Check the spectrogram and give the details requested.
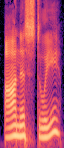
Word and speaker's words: honestly: Honestly, H-O-N-E-S-T-L-Y, honestly. Our, H-O-U-R, the H is silent. Honestly. Our. Some words that start with the letter H have a silent H, so you do not pronounce it.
